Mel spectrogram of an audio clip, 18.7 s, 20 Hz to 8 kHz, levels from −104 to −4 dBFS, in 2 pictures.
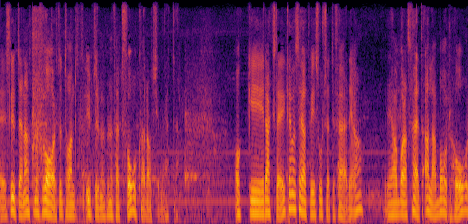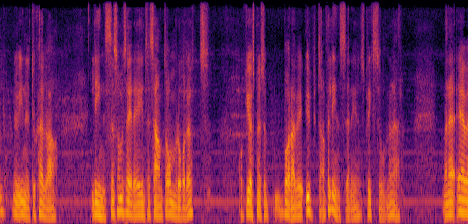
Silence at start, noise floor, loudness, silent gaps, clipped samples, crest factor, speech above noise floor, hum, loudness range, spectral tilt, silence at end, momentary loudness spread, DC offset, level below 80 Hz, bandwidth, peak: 0 s; -53 dBFS; -29 LUFS; none; under 0.1%; 22 dB; 24 dB; none; 4 LU; -6.5 dB/octave; 0 s; 16 LU; under 0.1%; -48 dBFS; 8 kHz; -6 dBFS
